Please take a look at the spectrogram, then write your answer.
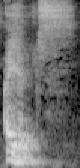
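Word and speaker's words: IELTS: টি এস আই এলস আমি এটিকে আইএলস বলছি কারণ এটি একটি অ্যাক্রোনিম যদি অনেকে ভুল করে আই ই এল টি এস বলে থাকেন সেরকম বলা যাবে না ওয়ার্ডের মত প্রোনাউন্স করে বলতে হবে যেসব এব্রিভিয়েশন কে প্রোনাউন্স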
